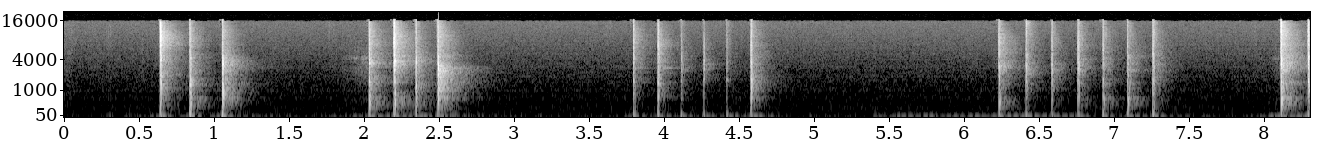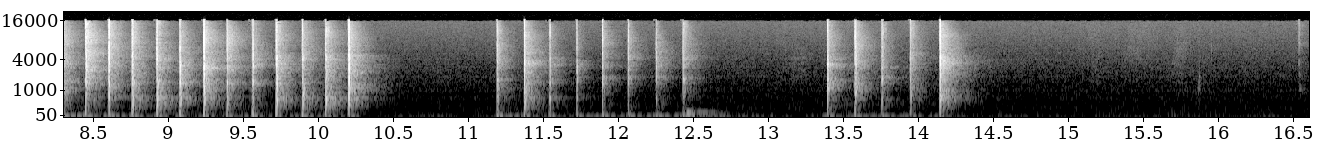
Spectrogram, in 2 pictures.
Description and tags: Single applause
Single short applause recorded with a TBones SC 440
